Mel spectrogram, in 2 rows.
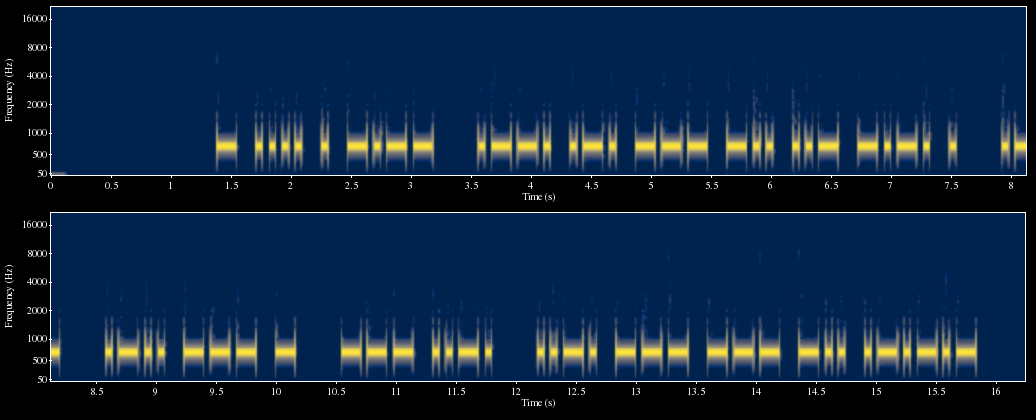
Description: Morse code, heard as a keyed tone, about 22 wpm, 700 Hz. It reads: THEY PRODUCE A LOT OF FOOD.
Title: Sentences from Top 1000 Words - Review Part 3 - 22wpm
